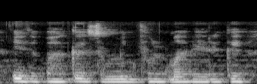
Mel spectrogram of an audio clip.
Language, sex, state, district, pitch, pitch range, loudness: Tamil, male, Tamil Nadu, Kanyakumari, 125 Hz, 120-130 Hz, -14 LUFS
